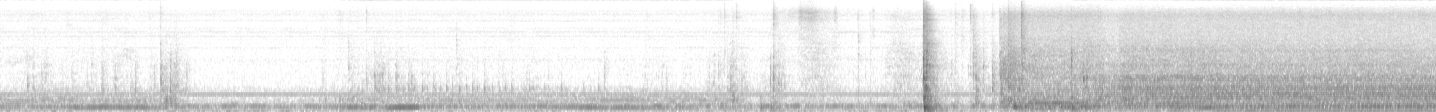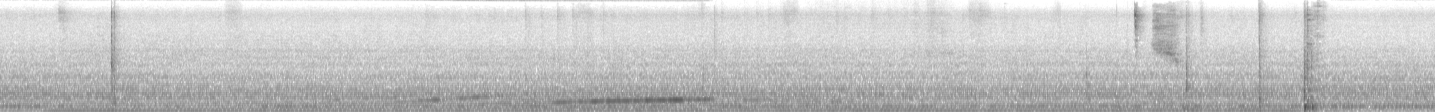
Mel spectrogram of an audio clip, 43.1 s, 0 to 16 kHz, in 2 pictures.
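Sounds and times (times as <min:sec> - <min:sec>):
washing machine motor humming: 0:00.0 - 0:02.8, 0:14.9 - 0:43.0.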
